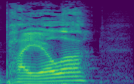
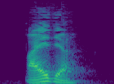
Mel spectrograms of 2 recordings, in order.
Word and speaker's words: paella: Here in Australia, we say, hey, you want some paella? Do you say it correctly how we should be saying it, please? – Paella. – So you say paella? – Paella. – That's correct.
